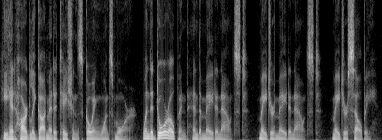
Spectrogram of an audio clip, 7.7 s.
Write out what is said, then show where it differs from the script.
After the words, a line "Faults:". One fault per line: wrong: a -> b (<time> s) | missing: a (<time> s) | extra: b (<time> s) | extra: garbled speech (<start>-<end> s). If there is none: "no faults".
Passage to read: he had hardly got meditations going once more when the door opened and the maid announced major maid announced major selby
he had hardly got meditations going once more when the door opened and the maid announced major maid announced major selby
Faults:
no faults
